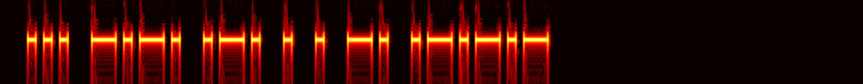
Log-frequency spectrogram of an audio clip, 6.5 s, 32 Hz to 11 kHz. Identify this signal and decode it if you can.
Morse code, heard as a keyed tone, about 20 wpm, 700 Hz. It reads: SCREEN.
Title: Sentences with 6-Word Phrases - 20wpm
